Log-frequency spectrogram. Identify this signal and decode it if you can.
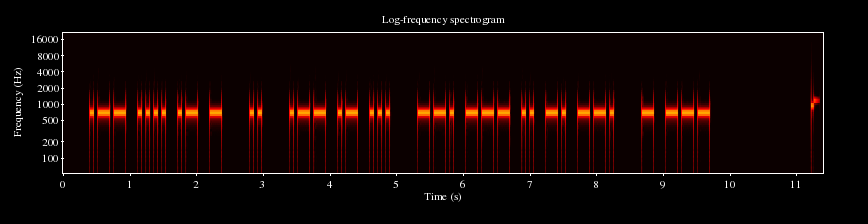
Morse code, heard as a keyed tone, about 20 wpm, 700 Hz. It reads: WHAT I WAS GOING TO
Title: Sets of 5 Words Encore2 20wpm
